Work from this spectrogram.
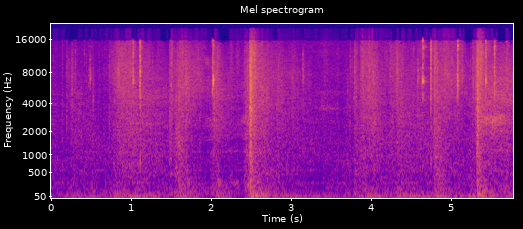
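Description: Two sharp booming blasts punch through a dense, continuous layer of game noise and rumble, with smaller thuds scattered between them, from blue explosions in Path of Exile.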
